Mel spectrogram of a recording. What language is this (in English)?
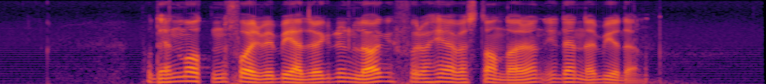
Norwegian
